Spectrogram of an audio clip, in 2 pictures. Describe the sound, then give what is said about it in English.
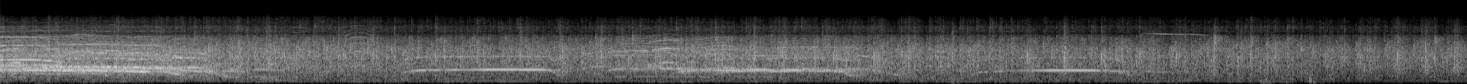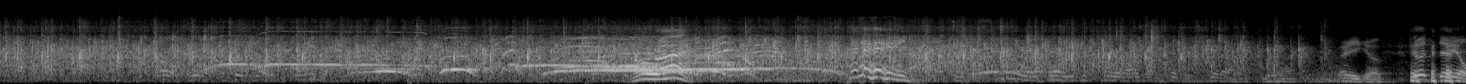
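An audience at the Queen City Comedy Festival in Charlotte applauds steadily for nearly thirty seconds as comedians are welcomed, with cheers and whoops rising above the dense clapping, swelling again toward the end before fading out. “Please give it up”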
